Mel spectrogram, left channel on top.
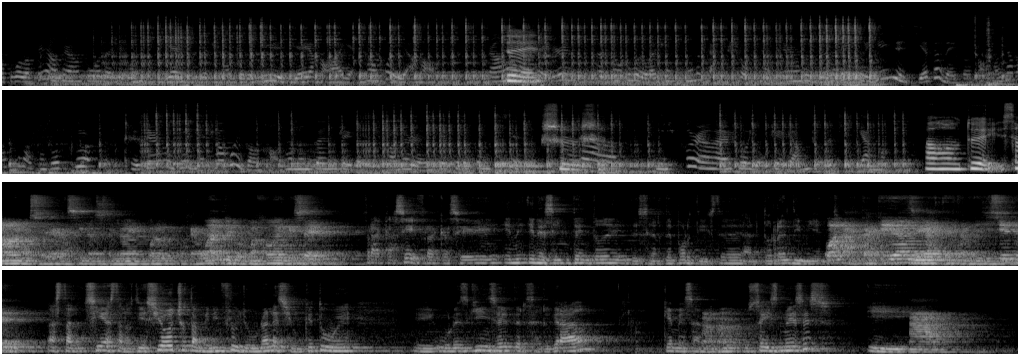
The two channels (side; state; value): both; different; correlation 0.00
